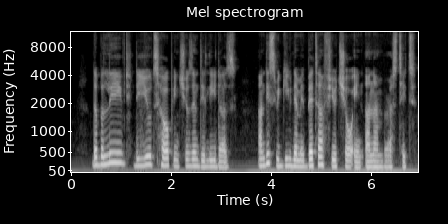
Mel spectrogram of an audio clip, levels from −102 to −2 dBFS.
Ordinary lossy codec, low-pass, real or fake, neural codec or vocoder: none; none; real; none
